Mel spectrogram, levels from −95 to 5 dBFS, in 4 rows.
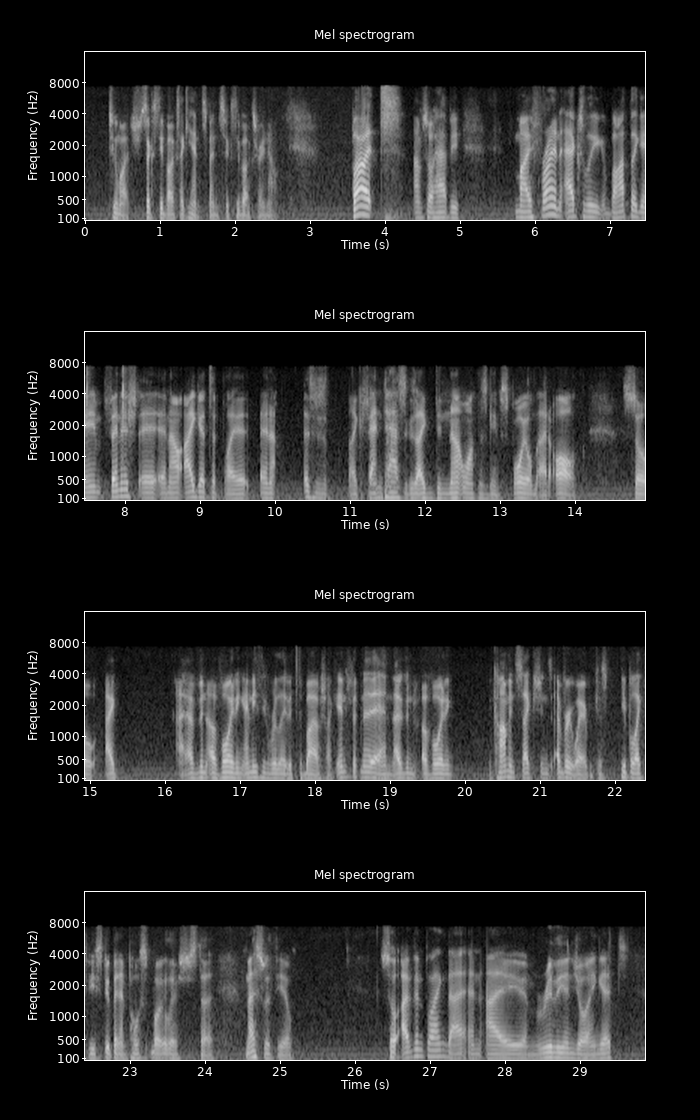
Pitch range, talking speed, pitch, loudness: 95-115 Hz, 175 wpm, 105 Hz, -23 LUFS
